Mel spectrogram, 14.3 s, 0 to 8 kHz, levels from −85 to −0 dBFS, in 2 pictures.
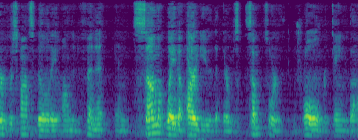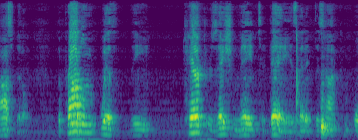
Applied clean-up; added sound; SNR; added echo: none; none; none; reverberation time 0.2 s.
